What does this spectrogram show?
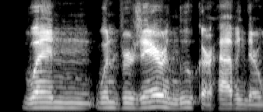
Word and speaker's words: Vergere: about, in Destiny's Way, Vergere, it's actually pronounced Vergere. Is it really? Onimi makes a rhyme that rhymes air with Vergere, and it's all actually rhyming, so it has to be Vergere.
